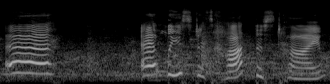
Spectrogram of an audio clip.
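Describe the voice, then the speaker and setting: A woman's voice: extremely high pitch, big pitch swings, slow pace, exaggerated voice. A woman playing a dry-witted, sardonic member of a wasteland crew in a radio drama. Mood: disgusted. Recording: clear background ambience noise.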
